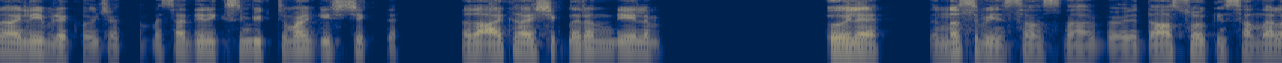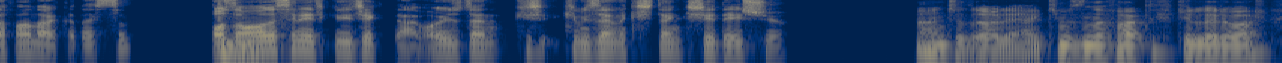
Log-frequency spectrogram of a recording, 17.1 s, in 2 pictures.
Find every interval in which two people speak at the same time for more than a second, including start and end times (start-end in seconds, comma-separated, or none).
none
